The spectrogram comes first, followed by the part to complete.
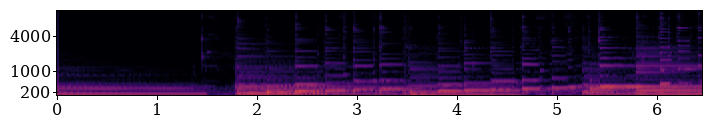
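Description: Solo acoustic guitar. A held chord rings out and fades, then after a brief gap a run of plucked notes begins, under two seconds in.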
